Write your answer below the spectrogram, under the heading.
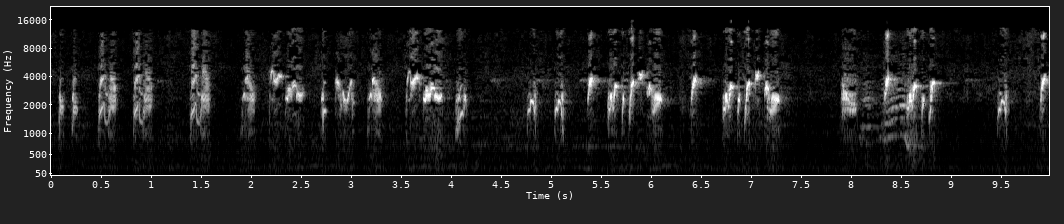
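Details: Red-whiskered bulbul calling loudly and playfully: a busy stream of short, bright chirps and slurred whistled notes in quick bursts, some rising and some falling, with brief gaps, over a quiet background.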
